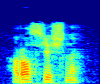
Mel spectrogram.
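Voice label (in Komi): "росйысьны", Komi, male; kpv audio dict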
